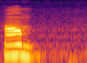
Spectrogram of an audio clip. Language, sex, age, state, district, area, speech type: Tamil, female, 30-45, Tamil Nadu, Dharmapuri, rural, read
